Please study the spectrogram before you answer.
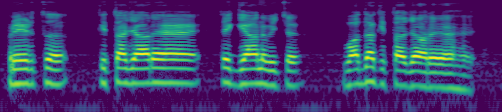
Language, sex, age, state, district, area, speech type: Punjabi, male, 45-60, Punjab, Mohali, urban, spontaneous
